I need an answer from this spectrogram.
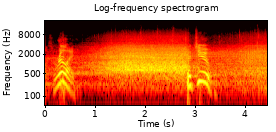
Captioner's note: cheers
